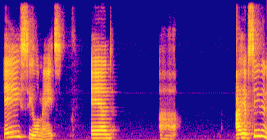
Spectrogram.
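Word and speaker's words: acoelomate: and they are called acelamates and i have seen in a few places where people suggest that you pronounce because normally we pronounce this the c and coelom like an s silum and they suggest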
